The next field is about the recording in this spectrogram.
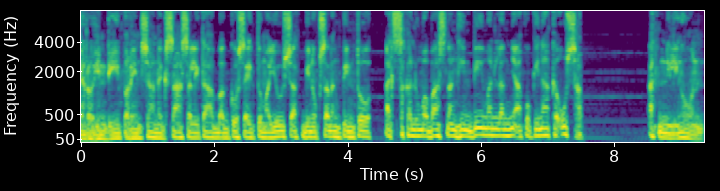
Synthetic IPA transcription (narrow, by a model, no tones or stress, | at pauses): pɛ̰ːɾo̞̰hɪ̰nd̪ḭpɐɾɪnʃanɐɡsaːsɐlɪt̪abɐɡ̚ko̞sɐɪt̪ʊmɐjuːʃɐɐt̪̚bɪnʊksanɐŋpɪnt̪o̞ | ʔɐt̪̚sɐkɐlʊmɐbasnɐŋhɪnd̪imɐnlɐŋɲaʔɐko̞kɪnaːkɐʔuːsɐ̰p̚ | ʔɐt̪̚nɪlɪŋo̰n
